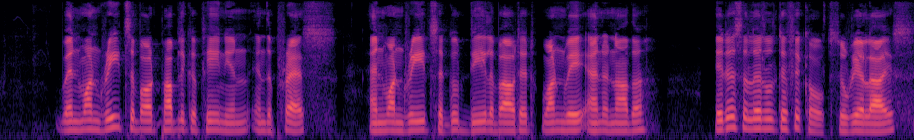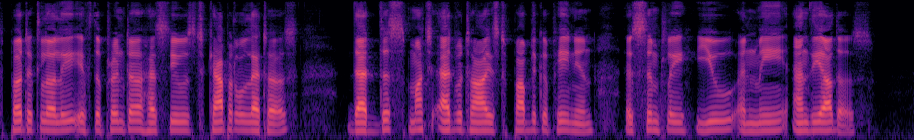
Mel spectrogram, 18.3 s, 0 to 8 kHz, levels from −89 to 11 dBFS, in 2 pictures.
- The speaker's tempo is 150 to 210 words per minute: Yes, average, 165 wpm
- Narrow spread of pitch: Yes, narrow, 1.7 semitones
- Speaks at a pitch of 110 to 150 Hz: Yes, medium, 140 Hz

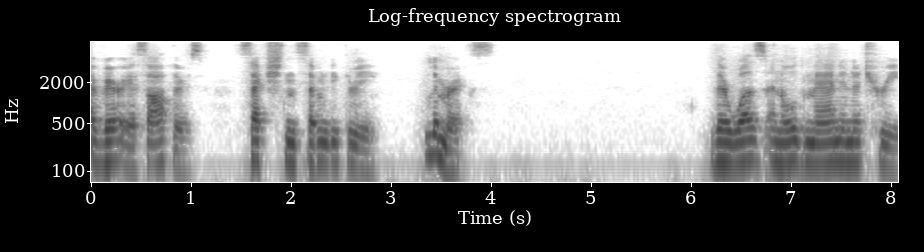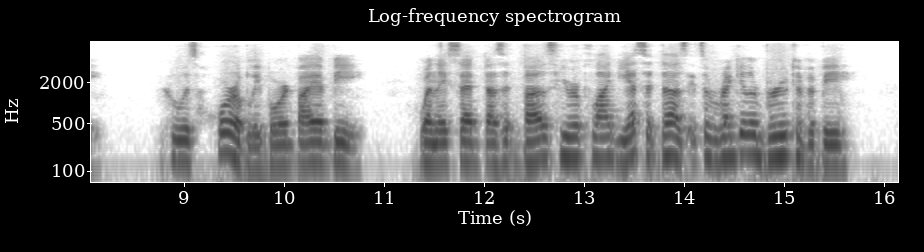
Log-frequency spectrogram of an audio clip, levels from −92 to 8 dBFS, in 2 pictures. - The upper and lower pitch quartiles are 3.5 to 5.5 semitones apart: No, average, 2.8 semitones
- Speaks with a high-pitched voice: No, low, 135 Hz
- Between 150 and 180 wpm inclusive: No, average, 140 wpm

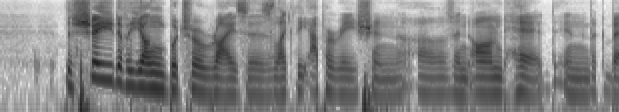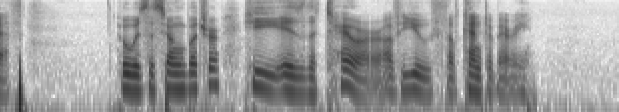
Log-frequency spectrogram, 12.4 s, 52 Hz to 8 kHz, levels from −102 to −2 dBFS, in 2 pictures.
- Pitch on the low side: Yes, low, 130 Hz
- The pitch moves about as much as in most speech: Yes, average, 3.3 semitones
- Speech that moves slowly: No, average, 145 wpm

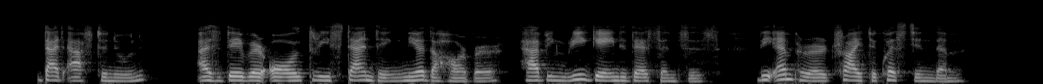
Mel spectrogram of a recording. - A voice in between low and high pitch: Yes, medium, 175 Hz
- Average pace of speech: No, slow, 120 wpm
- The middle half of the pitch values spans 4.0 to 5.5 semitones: No, average, 3.2 semitones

